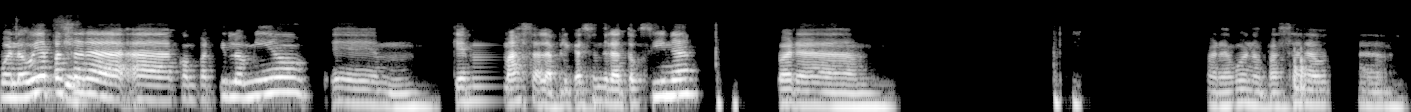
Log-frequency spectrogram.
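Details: Adult speaker; normal speech.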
